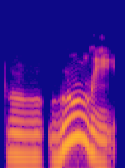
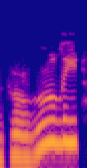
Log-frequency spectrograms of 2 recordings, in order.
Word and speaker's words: Buruli: it should, and the infection is called a Buruli, a Buruli ulcer, and it's spelled b u r u l i Buruli ulcer.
